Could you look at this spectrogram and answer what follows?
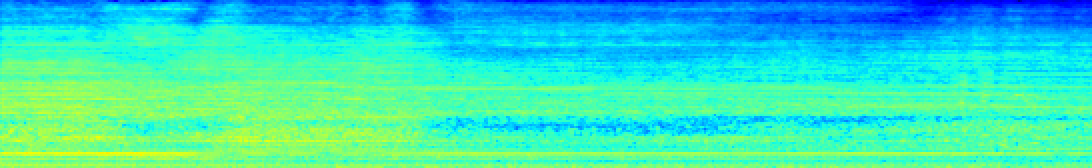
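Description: Portable air compressor running steadily while it inflates tyres, a continuous motor drone at an even pitch.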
